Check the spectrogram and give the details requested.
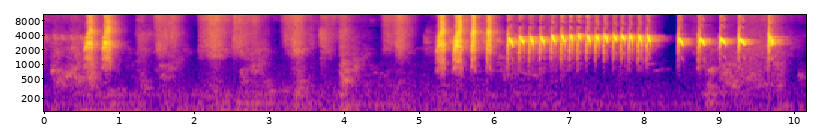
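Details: Grey-cheeked bulbul in vigorous trilling song: scattered harsh, breathy notes build into a dense burst of rasping calls, then a long, rapid trill of high whistled notes, ending with slower, clipped repeats.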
